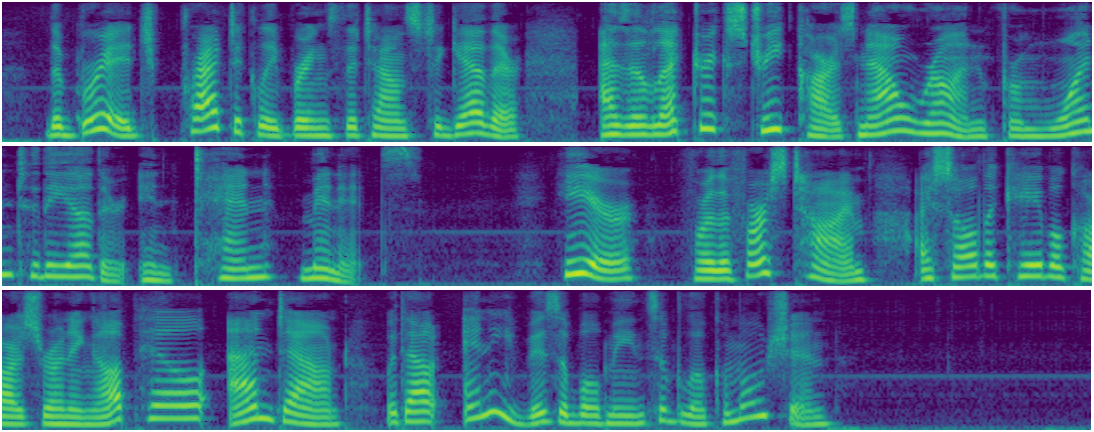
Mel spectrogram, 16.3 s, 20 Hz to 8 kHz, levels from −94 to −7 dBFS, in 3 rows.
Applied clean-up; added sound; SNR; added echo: none; none; none; none.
